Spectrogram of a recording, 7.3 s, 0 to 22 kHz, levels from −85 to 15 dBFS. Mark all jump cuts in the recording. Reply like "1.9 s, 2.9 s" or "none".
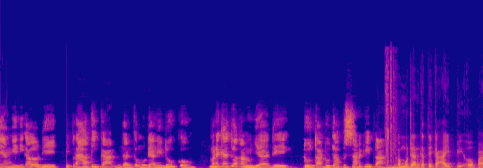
1.0 s, 5.8 s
